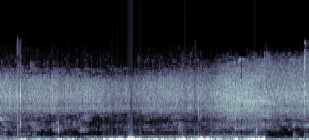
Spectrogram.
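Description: A steady high insect chorus, with footsteps crunching on a gravel road that stop suddenly about five seconds in.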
